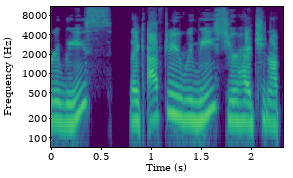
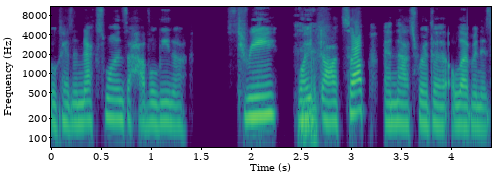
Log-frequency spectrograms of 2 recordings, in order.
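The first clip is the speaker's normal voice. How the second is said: mimicked mumble, muttered under the breath. Speaker acts out what a man muttered, imitating mumbling under breath.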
